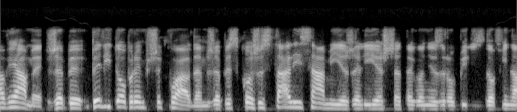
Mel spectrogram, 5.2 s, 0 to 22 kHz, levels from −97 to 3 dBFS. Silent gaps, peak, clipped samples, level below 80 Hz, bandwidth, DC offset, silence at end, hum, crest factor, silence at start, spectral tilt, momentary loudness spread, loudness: none; -2 dBFS; under 0.1%; -70 dBFS; 8 kHz; under 0.1%; 0 s; none; 16 dB; 0 s; -4 dB/octave; 4 LU; -19 LUFS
